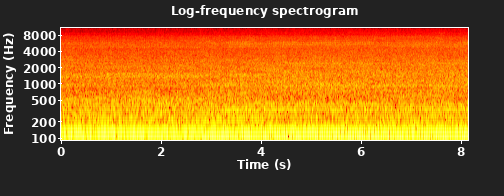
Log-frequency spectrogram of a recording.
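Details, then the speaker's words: 1955 Chevy Bel Air hardtop V8 after loose power steering belt fixed, fan blade replaced and Edelbrock carb repaired: deep, even burble at steady idle with no squeal, miss or knock; belt squeak and fan noise gone. "no fan belt squeak or power steering squeak uh the uh fan blade itself uh no longer has the obnoxious sound so you can hear the the belt definitely got the belt fixed so yeah no more squeaky belt"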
